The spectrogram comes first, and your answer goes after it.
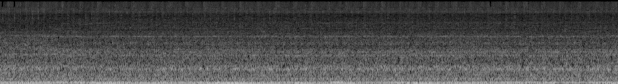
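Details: Idle after the noisy vacuum pump, which sounded like bad lifters, was removed, holes plugged and brake booster teed into the intake; smooth even low idle, no ticking or clatter on top; normal idle after repair.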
